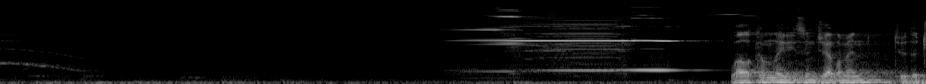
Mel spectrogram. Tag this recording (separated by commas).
Speech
